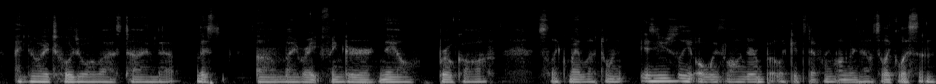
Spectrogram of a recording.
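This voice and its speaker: The voice is soft-spoken and somewhat breathy, with a dark, mellow tone. Its intonation is monotone and flat. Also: man, medium pitch for a man, fairly quick pace. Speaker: ASMR livestreamer. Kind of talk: casual ASMR live chat. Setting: live stream.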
